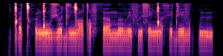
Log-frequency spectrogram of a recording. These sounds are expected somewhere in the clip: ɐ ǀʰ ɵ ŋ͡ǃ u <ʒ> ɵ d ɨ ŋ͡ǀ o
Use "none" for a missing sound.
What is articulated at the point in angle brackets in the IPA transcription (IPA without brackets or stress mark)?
ʒ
